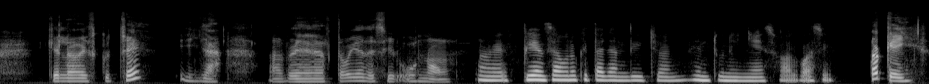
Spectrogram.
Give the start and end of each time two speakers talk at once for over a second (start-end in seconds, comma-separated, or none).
none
